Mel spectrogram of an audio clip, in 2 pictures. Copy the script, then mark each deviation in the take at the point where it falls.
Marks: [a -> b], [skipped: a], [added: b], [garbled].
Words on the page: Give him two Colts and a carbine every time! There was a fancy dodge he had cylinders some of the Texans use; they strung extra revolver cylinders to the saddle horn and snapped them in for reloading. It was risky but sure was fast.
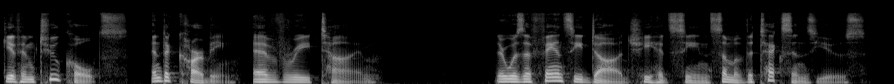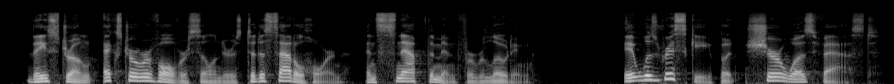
Give him two Colts and a carbine every time! There was a fancy dodge he had [cylinders -> seen] some of the Texans use; they strung extra revolver cylinders to the saddle horn and snapped them in for reloading. It was risky but sure was fast.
